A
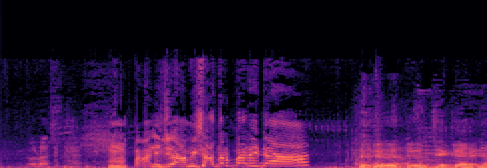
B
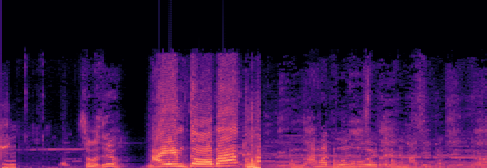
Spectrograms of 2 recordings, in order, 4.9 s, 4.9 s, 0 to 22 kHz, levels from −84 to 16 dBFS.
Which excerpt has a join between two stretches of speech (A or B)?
B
